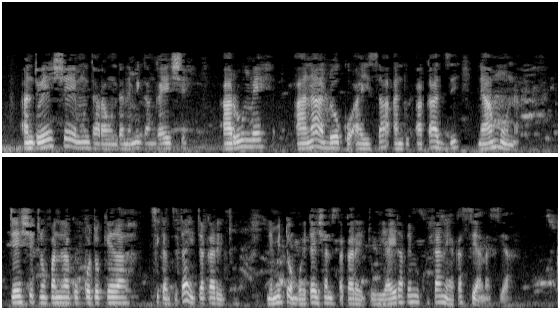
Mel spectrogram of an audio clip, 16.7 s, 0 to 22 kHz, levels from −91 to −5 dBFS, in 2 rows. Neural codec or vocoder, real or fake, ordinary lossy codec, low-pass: none; real; MP3, 24 kbps; 5.4 kHz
